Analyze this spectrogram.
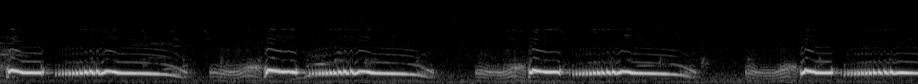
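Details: A white, red-eyed Barbary dove coos in the afternoon, giving soft, low, rolling coos. Each two-second phrase starts with a sharp rise and ends in a drawn-out purr, repeated four times with no other sounds.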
